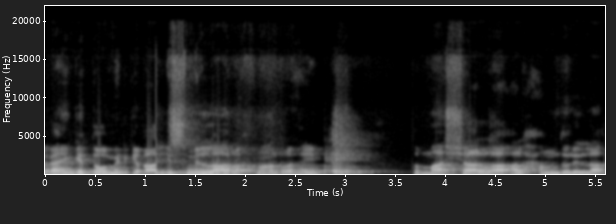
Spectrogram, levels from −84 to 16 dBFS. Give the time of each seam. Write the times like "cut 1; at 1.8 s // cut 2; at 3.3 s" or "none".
cut 1; at 1.2 s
